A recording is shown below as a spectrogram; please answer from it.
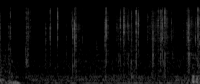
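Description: A thin clear plastic pocket crinkling as fingers press and handle it, a run of small faint crackles.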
